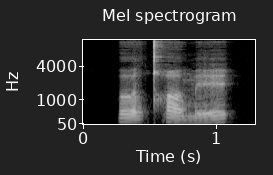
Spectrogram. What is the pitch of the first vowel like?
falling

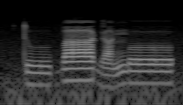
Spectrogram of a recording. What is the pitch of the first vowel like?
low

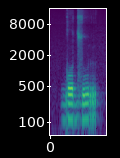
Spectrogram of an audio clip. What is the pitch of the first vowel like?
low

